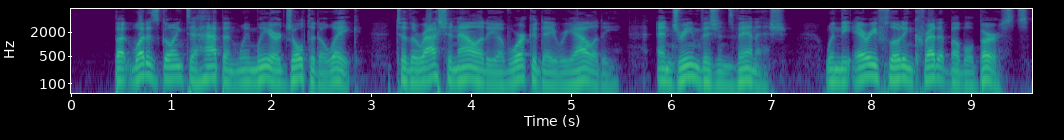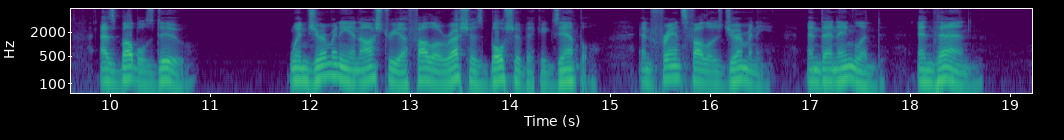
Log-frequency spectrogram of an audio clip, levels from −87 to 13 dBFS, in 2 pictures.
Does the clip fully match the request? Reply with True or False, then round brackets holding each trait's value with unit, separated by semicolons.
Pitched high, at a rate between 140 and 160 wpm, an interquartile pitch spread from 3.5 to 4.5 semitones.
False (115 Hz; 155 wpm; 4.1 semitones)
